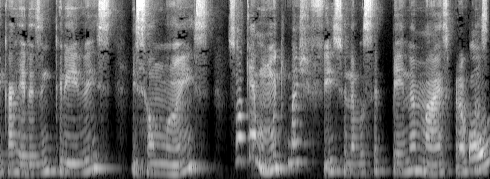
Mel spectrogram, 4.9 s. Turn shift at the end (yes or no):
yes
